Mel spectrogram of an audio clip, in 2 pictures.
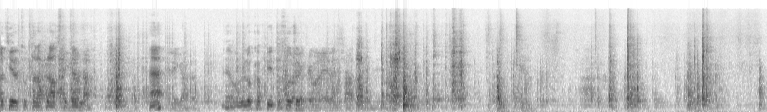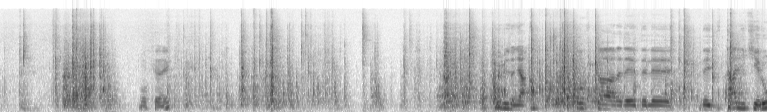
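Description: Stiff plastic packaging crinkles and clicks in hands.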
